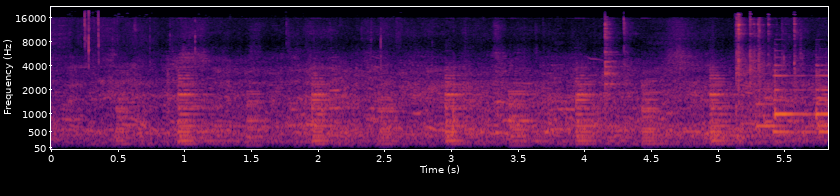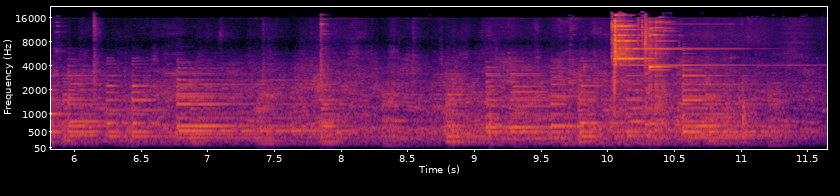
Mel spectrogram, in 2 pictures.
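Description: A pianist plays a gentle melody in a fine restaurant, reworking songs in new arrangements, beneath the murmur of diners, with glasses and cutlery clinking throughout and a bright chime of glass near the end.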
